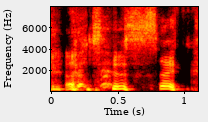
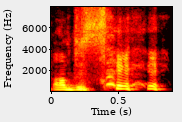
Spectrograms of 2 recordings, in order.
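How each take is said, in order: First: Softer, slower, chuckling through it; laughing aside. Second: Joking disclaimer. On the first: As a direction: laugh it off under your breath. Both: Real, not acted. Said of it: "Not to stereotype".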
